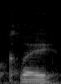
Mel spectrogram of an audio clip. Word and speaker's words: Klee: Hey, Travis, you see the Paul Clay Yes. poster in the background? Art nerds. Not pronounced Klee.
